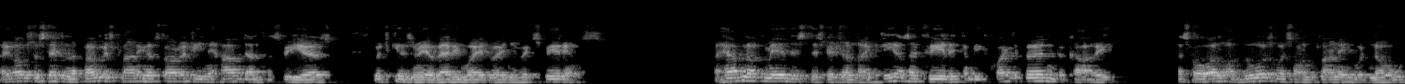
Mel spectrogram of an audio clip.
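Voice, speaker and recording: A man in a Welsh accent speaks at a fairly quick pace. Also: medium pitch for a man, ordinary pitch variation. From Wales, Brecon Beacons area. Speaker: councillor. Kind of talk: formal candidacy speech. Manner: halting.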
